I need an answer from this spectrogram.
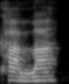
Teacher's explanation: When you say kala the l the tongue is tapping the roof of the mouth once.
